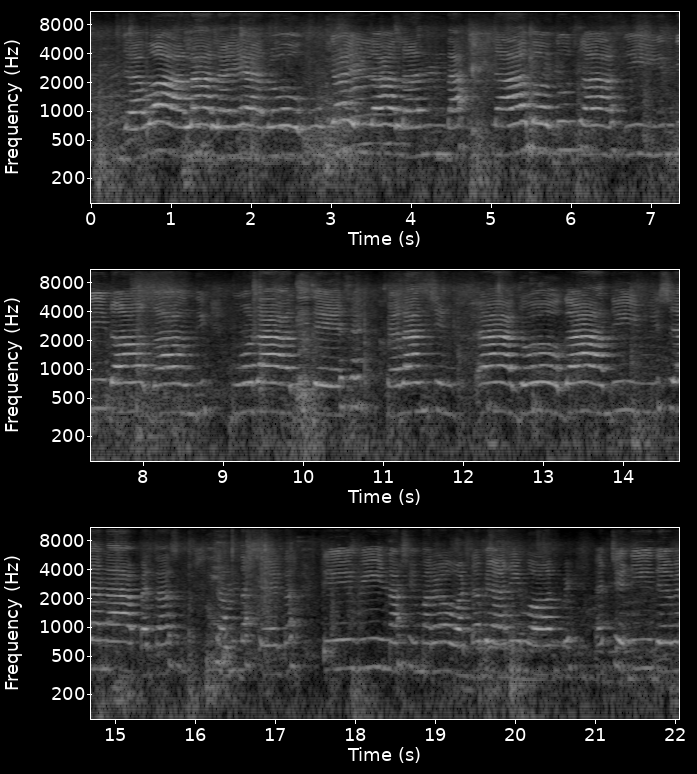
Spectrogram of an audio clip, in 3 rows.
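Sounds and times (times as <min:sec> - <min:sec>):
boy chanting sing-song: 0:00.4 - 0:22.0.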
